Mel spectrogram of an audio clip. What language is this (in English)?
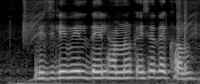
Magahi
